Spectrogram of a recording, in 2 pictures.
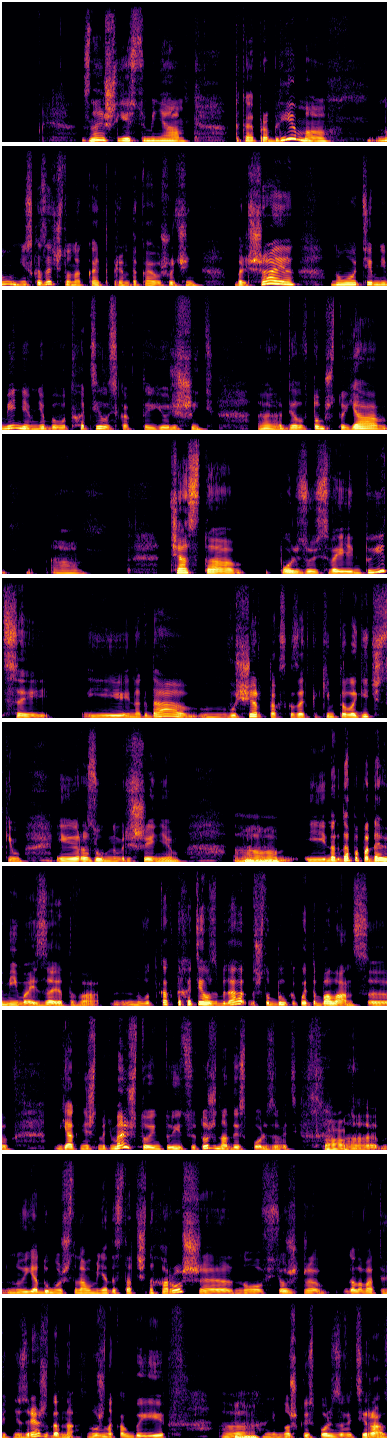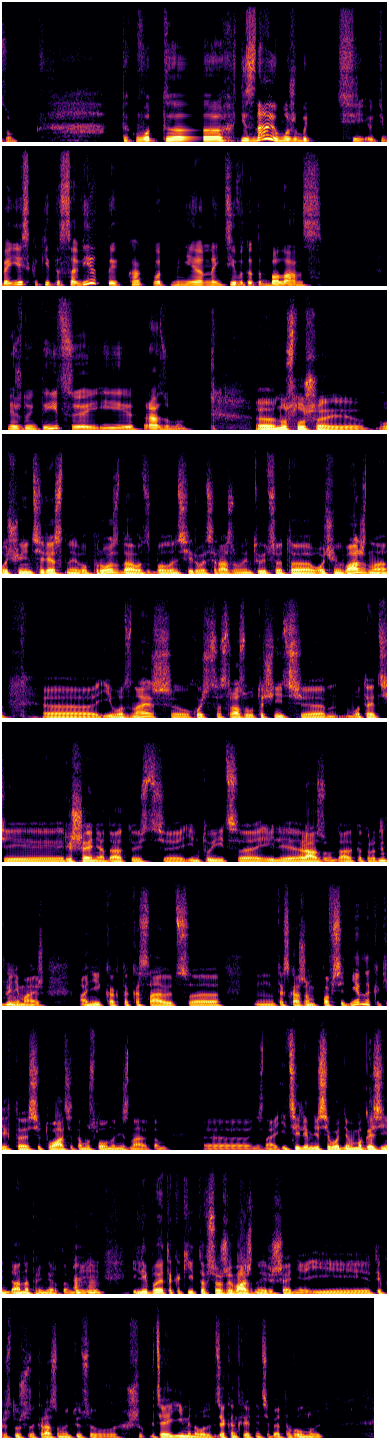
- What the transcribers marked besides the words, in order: none
- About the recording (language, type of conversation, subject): Russian, advice, Как мне лучше сочетать разум и интуицию при принятии решений?
- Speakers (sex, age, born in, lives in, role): female, 60-64, Russia, Italy, user; male, 25-29, Belarus, Poland, advisor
